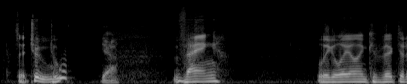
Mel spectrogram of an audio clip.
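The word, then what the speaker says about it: Tou: Then there was, I'm going to butcher these pronunciations. T-O-U is the first name. Is it Tu?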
